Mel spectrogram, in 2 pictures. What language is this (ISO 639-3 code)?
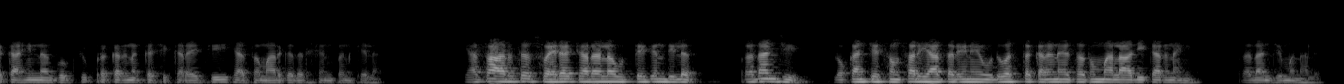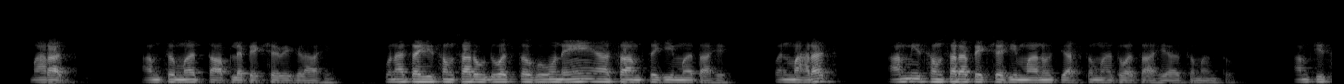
mar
